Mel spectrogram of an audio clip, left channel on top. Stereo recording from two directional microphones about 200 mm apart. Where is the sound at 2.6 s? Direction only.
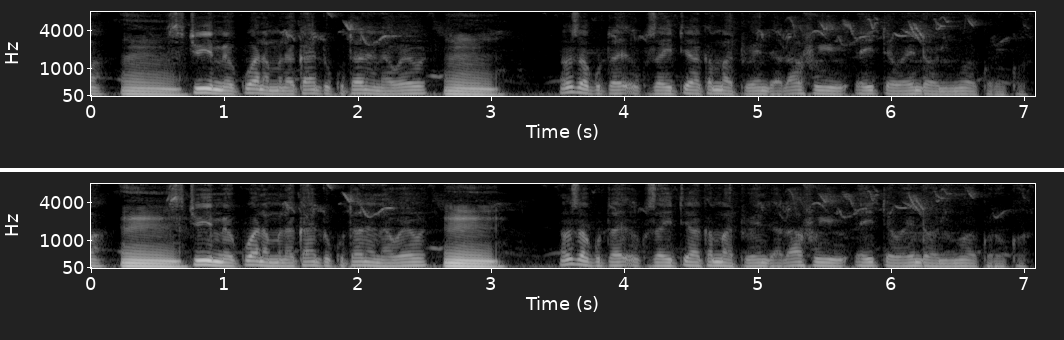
50° right (ahead or behind).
